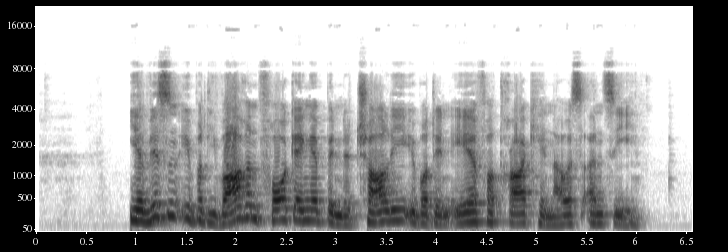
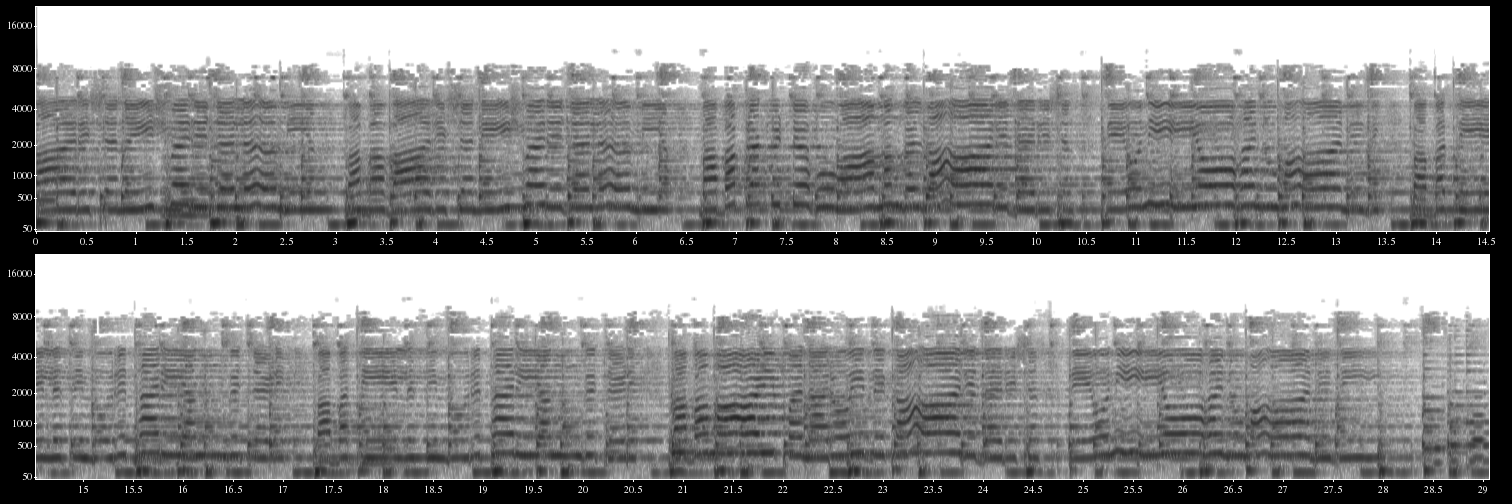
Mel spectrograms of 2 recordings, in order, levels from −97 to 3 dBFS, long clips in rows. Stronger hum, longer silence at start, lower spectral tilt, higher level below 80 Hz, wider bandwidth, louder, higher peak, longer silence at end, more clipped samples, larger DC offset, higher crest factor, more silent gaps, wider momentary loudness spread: neither; first, 0.95 s vs 0 s; first, -6.5 dB/octave vs -4.5 dB/octave; second, -60 dBFS vs -54 dBFS; about the same, 9.4 kHz vs 9 kHz; first, -16 LUFS vs -19 LUFS; about the same, -2 dBFS vs -2 dBFS; first, 0.55 s vs 0 s; neither; neither; about the same, 16 dB vs 16 dB; neither; first, 10 LU vs 7 LU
